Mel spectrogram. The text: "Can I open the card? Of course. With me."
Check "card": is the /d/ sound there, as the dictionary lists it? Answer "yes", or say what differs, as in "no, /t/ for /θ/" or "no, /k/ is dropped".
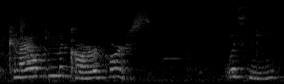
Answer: no, /d/ is dropped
